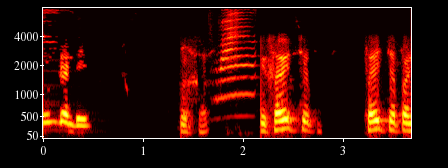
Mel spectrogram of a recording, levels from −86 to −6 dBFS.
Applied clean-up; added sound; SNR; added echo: classical method spectral subtraction.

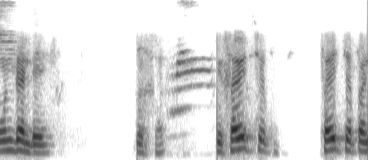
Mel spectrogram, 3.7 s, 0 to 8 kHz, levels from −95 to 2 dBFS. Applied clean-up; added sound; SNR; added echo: neural mask model Resemble Enhance denoiser.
